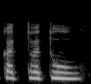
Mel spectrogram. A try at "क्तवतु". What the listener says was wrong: कतवतु नहीं बोलना, पूरा क नहीं है।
